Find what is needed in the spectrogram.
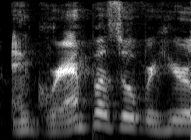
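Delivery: ordinary talk, nothing marked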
